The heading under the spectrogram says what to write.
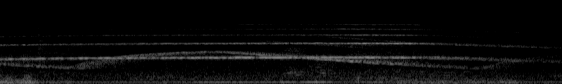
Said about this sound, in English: We're upgraded. We have fire trucks now. We usually have the four-wheeled cart thing. It's awesome.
